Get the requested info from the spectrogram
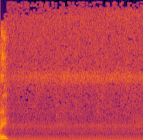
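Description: Steady low electrical mains hum in the microphone and sound-system feed, with the tail of a spoken word cut off right at the start.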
